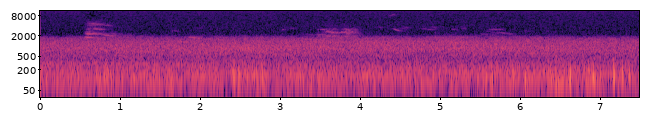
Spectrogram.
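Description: A few faint, short bird calls, one about half a second in and a cluster a few seconds later, over a steady low rush of background noise with a few low bumps near the end.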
